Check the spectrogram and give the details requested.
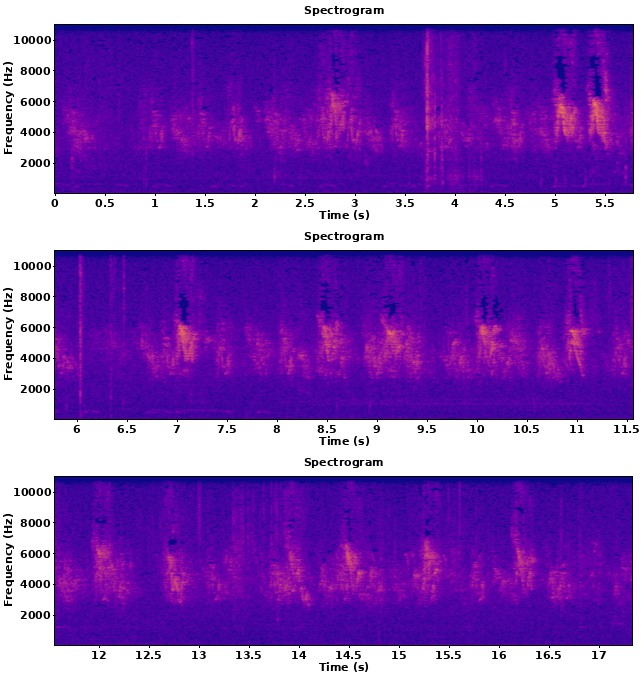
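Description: Small birds chirping over and over, short high chirps about one or two a second, with a single knock about four seconds in.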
